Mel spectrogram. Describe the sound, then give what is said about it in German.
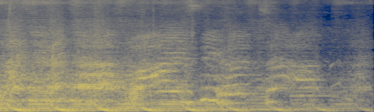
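A large audience at an on-board concert on a cruise ship cheers and shouts loudly and continuously, a dense roar of many voices, with a steady loud energy throughout. “Bevor ich euch jetzt aber entlasse, habe ich für euch natürlich noch eine kleine Kostprobe von unserem Bordkonzert eingefangen.”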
